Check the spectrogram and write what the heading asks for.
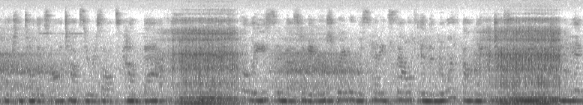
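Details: A sleeping woman snores: two loud, low, rattling snores on inhalation, about eight seconds apart, over television news talk in the room.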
